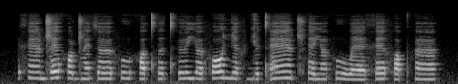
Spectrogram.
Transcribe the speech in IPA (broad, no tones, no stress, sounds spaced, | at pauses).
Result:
x ɛ̃ː ɖ͡ʐ ɛ h ɔ ɖ͡ʐ ɛ̃ s œː f u h ɒ tʰ ə tʰ ø j œ f ɔ ɲ ɛ f ɟ ø tʼ ɛ̃ː ʈ͡ʂʰ ɛ j œ̃ f u w ɛː x ɛ f ɒ pʰ œ̃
